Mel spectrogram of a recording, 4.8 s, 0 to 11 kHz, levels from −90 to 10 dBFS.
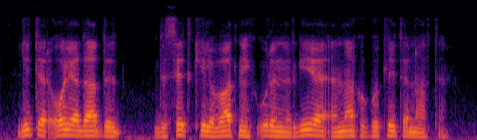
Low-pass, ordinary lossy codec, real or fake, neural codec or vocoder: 7.2 kHz; Opus, 16 kbps; real; none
